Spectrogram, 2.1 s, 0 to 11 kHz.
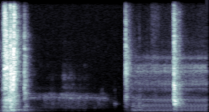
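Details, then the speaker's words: Aiwa AD-WX929 twin auto-reverse cassette deck with a tape inserted: solenoid clicks and a faint motor whir but the tape never moves; the motors spin while the mechanism won't engage, and gooey or stretched drive belts are suspected. "You can just hear the motors spinning, which means nothing's going to work. We'll put a tape in for giggles, but nothing's going to happen."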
